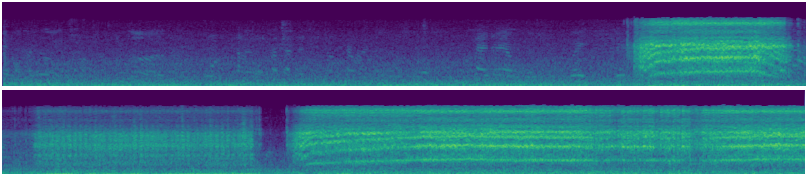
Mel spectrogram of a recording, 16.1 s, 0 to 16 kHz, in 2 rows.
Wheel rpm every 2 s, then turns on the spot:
0, 0, 0, 80, 40, 60, 160, 160.
6-10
